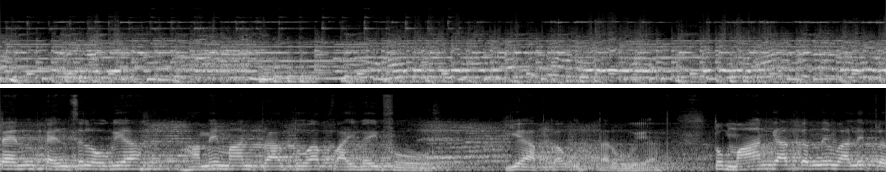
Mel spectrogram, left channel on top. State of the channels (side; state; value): both; different; correlation 0.01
